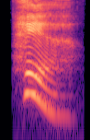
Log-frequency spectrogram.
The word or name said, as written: hear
